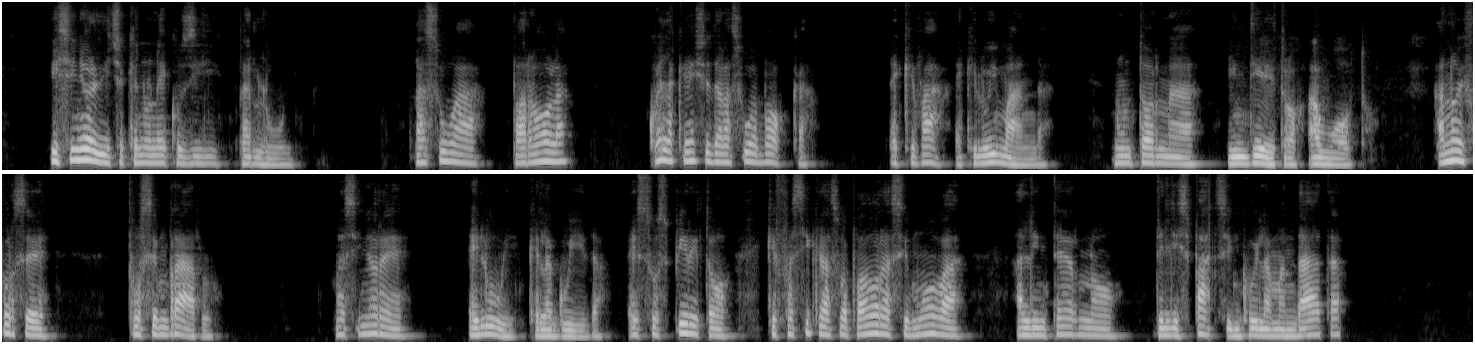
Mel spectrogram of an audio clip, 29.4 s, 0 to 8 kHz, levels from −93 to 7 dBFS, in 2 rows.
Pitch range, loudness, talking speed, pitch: 115-140 Hz, -23 LUFS, 130 wpm, 130 Hz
